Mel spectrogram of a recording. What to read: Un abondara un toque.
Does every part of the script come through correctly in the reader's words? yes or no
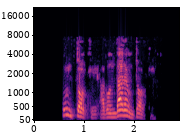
no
